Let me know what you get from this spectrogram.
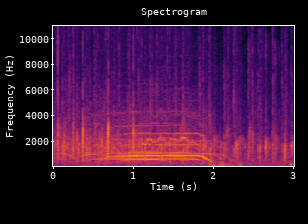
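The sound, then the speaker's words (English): A live audience at a Fast Company event with editor-in-chief Bob Safian, Janelle Pitchford and Alicia Keys claps steadily while a few voices let out rising and falling whoops of cheering; the whoops fade out, leaving scattered applause at the end. “You got a crowd here.”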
